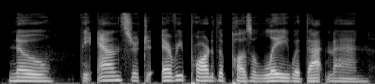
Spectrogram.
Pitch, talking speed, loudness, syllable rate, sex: 160 Hz, 210 wpm, -18 LUFS, 5.2 syllables/s, female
